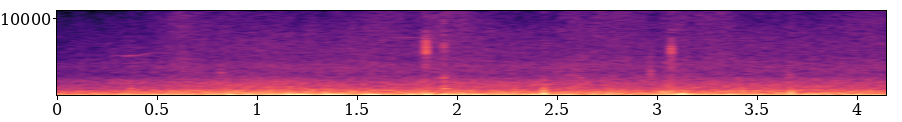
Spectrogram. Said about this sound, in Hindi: अच्छा, तो ये नदी है भुजला नदी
